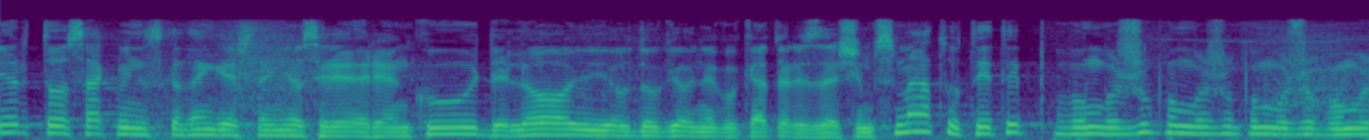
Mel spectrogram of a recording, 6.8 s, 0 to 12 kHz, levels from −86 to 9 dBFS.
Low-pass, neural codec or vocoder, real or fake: 7.2 kHz; none; real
